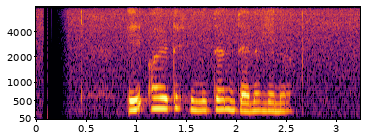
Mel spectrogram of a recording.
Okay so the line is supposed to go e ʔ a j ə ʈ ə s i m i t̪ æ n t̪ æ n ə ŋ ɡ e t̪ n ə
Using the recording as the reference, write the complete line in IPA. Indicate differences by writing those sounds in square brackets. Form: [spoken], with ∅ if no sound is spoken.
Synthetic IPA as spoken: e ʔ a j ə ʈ ə [h] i m i t̪ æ n [d̪] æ n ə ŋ ɡ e [∅] n ə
